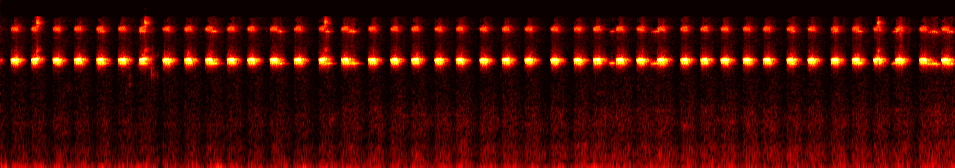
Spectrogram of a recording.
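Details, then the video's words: Cricket calling at night in a rural setting, a continuous run of sharp high-pitched chirps repeating steadily about three times per second, loud and uniform, over a quiet low background. "Suara Jangkrik penghantar tidur || Relaxing sound of crickers"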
